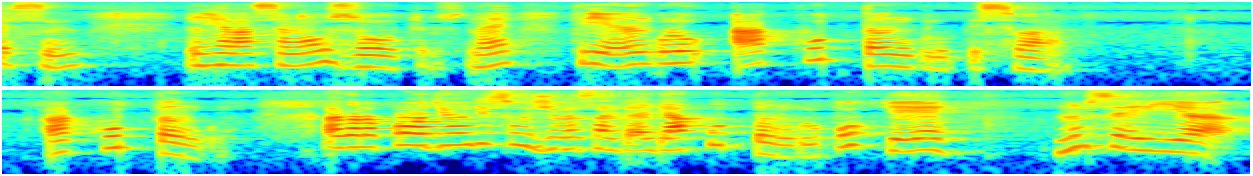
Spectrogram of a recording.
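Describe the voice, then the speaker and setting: A woman with a Brazilian Portuguese accent giving a video math lesson to schoolchildren, explaining patiently and checking in with constant tag questions. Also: medium pitch. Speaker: primary school math teacher.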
